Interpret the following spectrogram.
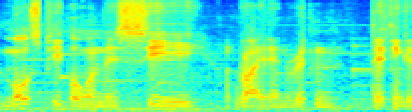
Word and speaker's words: Raiden: It's actually Ryden. Uh-huh. Cuz you know, in Metal Gear from the very beginning there's voice acting, so they know it's Ryden. Mhm. But most people when they see Ryden written, they think it's Raiden.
